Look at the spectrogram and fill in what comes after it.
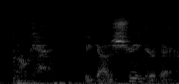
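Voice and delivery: hushed whisper. Speaker spotting a shrieker, whispering. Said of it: "I don't know why I'm whispering".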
